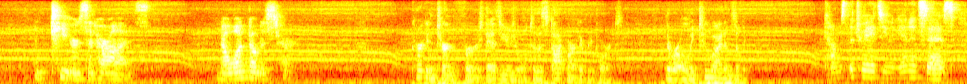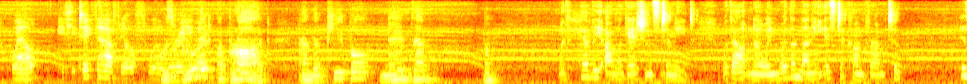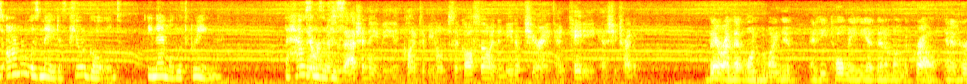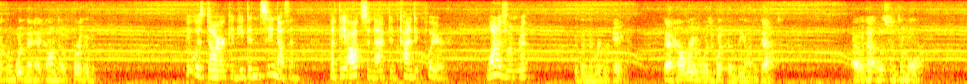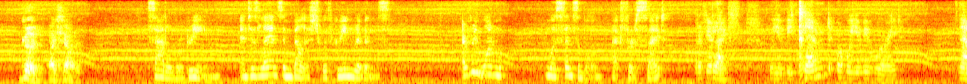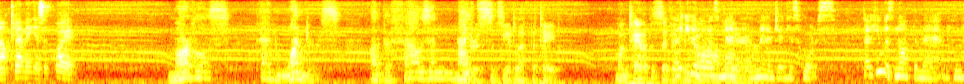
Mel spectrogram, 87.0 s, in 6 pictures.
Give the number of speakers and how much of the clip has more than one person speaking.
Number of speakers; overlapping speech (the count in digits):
9, about 4%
